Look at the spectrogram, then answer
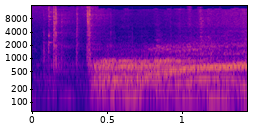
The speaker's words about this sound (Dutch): Dit is het geluid van mijn compressor.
